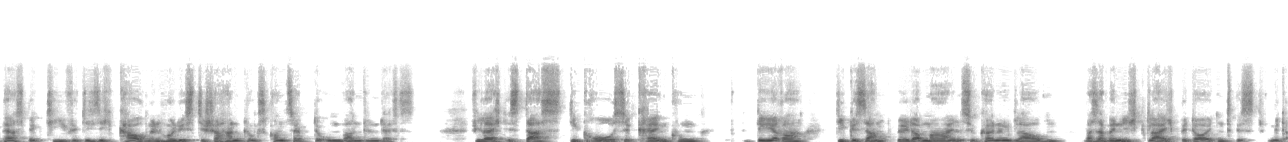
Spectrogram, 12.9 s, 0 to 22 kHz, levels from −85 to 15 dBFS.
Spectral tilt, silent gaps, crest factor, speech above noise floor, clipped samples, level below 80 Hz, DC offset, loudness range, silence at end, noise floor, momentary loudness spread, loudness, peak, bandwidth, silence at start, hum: -5 dB/octave; none; 16 dB; 25 dB; under 0.1%; -62 dBFS; under 0.1%; 3 LU; 0 s; -50 dBFS; 8 LU; -26 LUFS; -10 dBFS; 12.5 kHz; 0 s; none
